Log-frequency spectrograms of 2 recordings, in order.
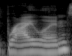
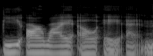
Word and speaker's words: Brylan: His name is Brylan, so it's Brian with an L in the middle. Brylan.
